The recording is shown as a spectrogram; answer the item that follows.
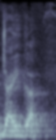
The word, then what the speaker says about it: giga: ठीक है, तो गीगा और जाइगा दोनों बात बराबर होती हैं, GIGA स्पेलिंग होती है इसकी इंग्लिश में। तो हमने अलग अलग जगह इसके अलग अलग उच्चारण देखे, इसलिए दोनों शेयर किए हैं आप लोगों से।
